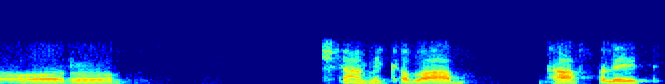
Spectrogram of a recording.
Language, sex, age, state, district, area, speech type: Urdu, male, 18-30, Uttar Pradesh, Balrampur, rural, conversation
